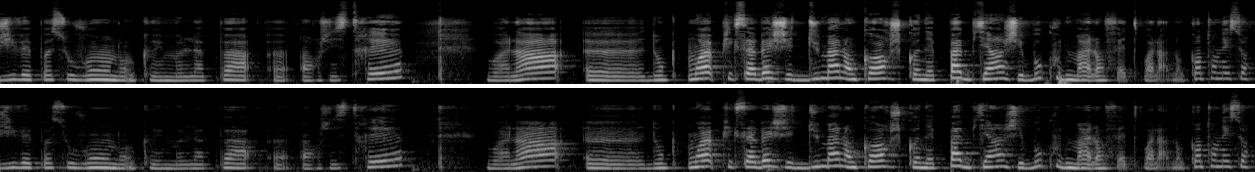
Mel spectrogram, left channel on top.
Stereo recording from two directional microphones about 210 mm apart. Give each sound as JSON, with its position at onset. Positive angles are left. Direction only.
{"t": 0.1, "sound": "speech", "side_deg": 35}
